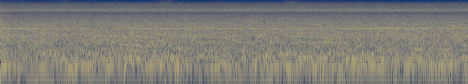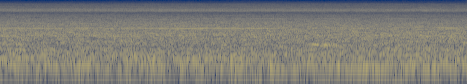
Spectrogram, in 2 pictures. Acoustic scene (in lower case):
subway station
